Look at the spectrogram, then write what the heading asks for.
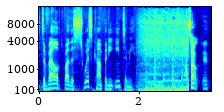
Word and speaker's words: Intamin: popular brethren, was developed by the Swiss company Intamin. Also, it's Intamin. The fuck did he say? Many of its most popular brethren was developed by the Swiss company Intamin. It's Intamin. Intamin. Yo, Lime, what's up? Intamin.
